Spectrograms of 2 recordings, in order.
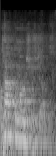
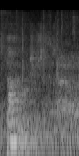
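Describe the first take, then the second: First: Said in the usual way. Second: "Talk amongst yourselves" in a whisper. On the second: Shown as a demonstration. MC cueing a chatty crowd, whispered. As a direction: breathe the line out unvoiced. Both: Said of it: "If you guys are all talking".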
